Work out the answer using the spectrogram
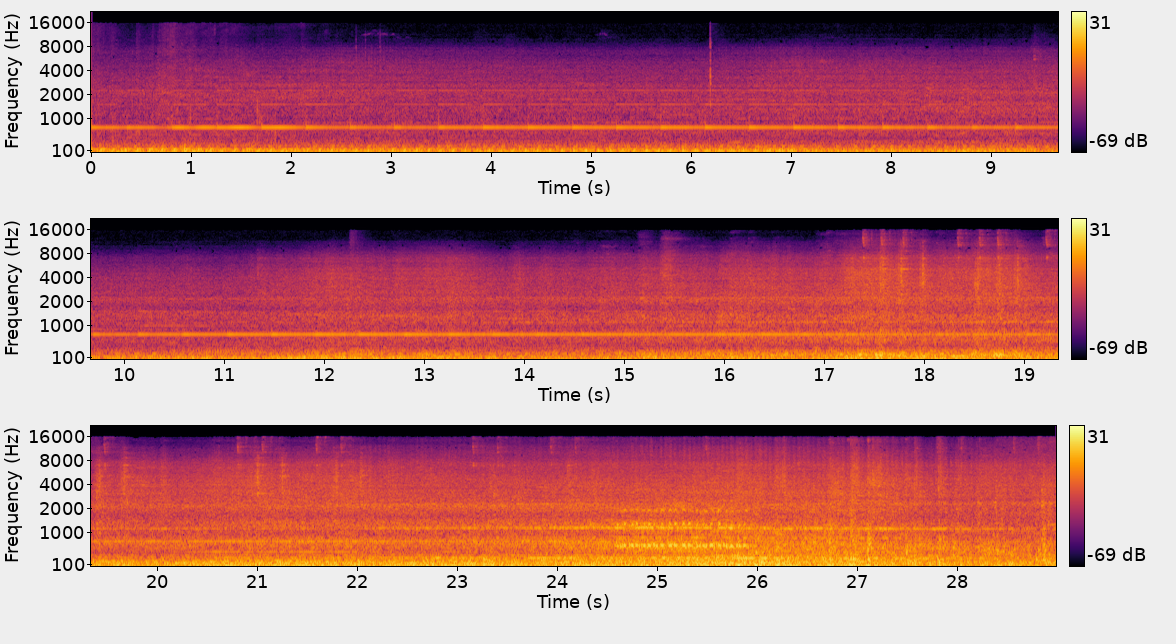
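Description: Diesel-hauled intercity passenger train approaching on the track: a steady low rumble with a faint steady whine over it, growing louder over the last ten seconds as a stream of sharp wheel clicks on the rails sets in.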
